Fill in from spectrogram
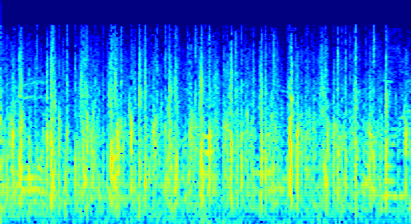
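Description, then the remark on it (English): A baseball crowd applauds steadily as senior player Nolan Nordstrom is subbed out to be recognized, a dense rattle of many hands clapping at once without letting up, while a man's voice talks over the clapping. “As Nolan Nordstrom now will be subbed out as, again, each senior getting their chance here to be recognized by the crowd like that from Coach Brandon Geis.”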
